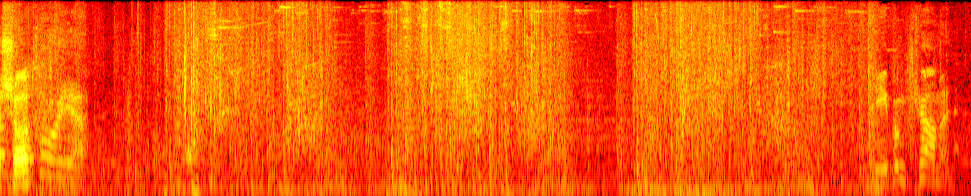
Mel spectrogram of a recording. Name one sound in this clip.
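Gunfire rattles in short bursts.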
